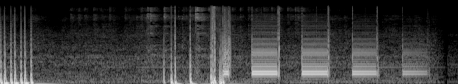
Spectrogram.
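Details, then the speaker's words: Panel switch call to a trunk group with all trunks made busy by busy plugs: selector relays clatter while trunk hunting to the overflow terminal, then a buzzy interrupted tone about twice a second, a busy signal. "the entire group of trunks is busy the selector will keep hunting until it reaches the last terminal in the group known as the overflow terminal"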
